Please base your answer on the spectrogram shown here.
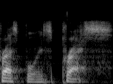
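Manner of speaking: low, hushed, urgent encouraging tone.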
